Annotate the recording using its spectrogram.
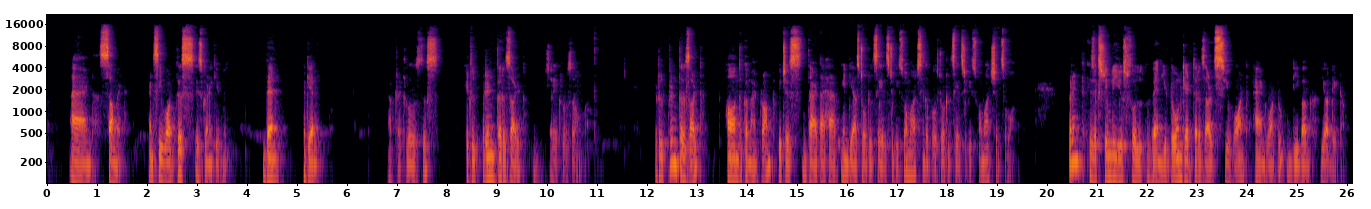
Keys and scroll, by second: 0.0-0.8 typing, 1.9 Home, 2.2 ctrl+s, 3.2 Up, 3.5 Return, 6.7 Up, 6.9 Return, 10.7 Up, 10.9 Return.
